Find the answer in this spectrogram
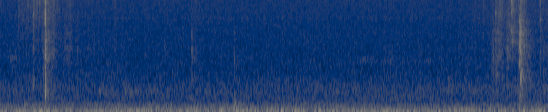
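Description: A few soft clicks and taps of a tarot deck being handled and shuffled by hand, over a steady low room hum.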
